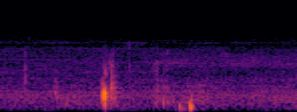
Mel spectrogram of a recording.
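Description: A mug is set down on a table with a knock.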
